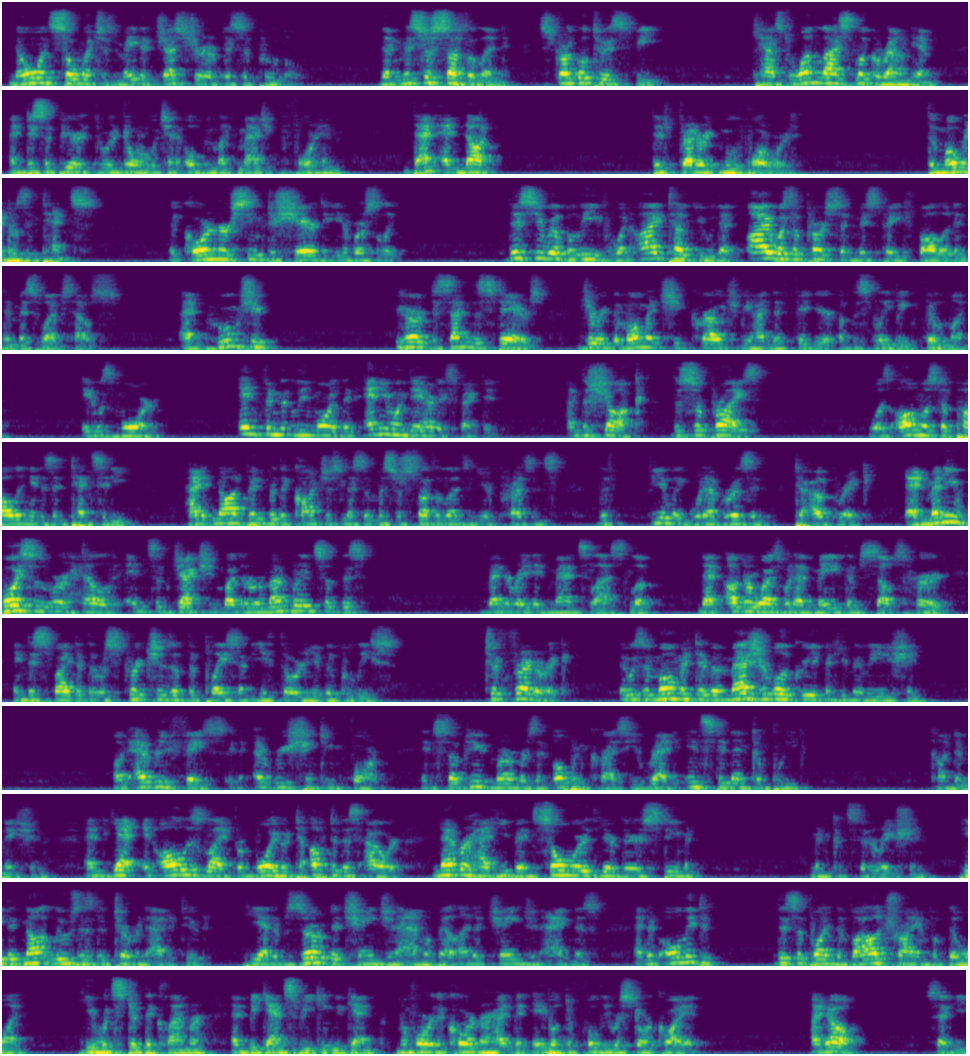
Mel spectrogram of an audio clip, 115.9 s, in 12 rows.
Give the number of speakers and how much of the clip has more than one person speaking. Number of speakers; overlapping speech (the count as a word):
one, no overlap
